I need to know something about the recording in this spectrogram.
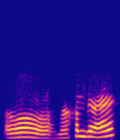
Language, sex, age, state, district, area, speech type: Bodo, female, 30-45, Assam, Udalguri, rural, conversation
